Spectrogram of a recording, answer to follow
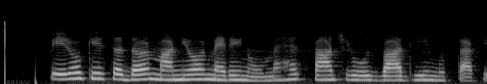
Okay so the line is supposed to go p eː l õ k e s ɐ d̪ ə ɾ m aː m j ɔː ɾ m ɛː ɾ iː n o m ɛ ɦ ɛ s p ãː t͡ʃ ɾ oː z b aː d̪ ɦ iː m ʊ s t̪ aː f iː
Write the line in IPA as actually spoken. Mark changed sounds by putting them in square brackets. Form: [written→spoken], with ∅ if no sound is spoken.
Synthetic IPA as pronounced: p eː [l→ɾ] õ k e s ɐ d̪ ə ɾ m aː [m→n] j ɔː ɾ m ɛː ɾ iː n o m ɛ ɦ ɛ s p ãː t͡ʃ ɾ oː z b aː d̪ ɦ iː m ʊ s t̪ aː f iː

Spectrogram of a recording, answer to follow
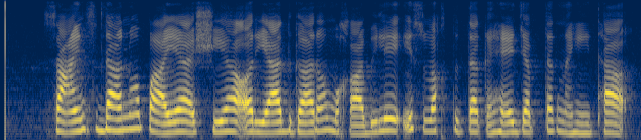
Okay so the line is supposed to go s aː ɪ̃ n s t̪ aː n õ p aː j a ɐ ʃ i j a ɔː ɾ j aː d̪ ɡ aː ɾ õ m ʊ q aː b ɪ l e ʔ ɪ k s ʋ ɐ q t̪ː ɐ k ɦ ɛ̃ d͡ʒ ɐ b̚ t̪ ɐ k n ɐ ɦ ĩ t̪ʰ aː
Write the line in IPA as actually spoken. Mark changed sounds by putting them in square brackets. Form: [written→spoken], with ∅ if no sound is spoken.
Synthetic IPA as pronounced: s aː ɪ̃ n s [t̪→d̪] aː n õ p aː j a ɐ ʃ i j a ɔː ɾ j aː d̪ ɡ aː ɾ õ m ʊ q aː b ɪ l e ʔ ɪ [k→∅] s ʋ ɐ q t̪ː ɐ k ɦ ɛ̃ d͡ʒ ɐ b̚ t̪ ɐ k n ɐ ɦ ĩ t̪ʰ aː

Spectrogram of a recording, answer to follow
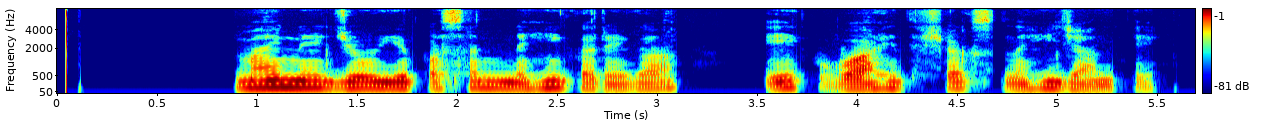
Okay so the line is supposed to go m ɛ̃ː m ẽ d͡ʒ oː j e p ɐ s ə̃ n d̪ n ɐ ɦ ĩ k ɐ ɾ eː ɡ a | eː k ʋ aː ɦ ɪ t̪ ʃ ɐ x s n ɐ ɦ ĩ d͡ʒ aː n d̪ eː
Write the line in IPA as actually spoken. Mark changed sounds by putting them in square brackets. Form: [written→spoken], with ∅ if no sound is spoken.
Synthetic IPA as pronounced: m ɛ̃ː m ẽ d͡ʒ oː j e p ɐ s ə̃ n d̪ n ɐ ɦ ĩ k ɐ ɾ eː ɡ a | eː k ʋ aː ɦ ɪ [t̪→d̪] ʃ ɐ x s n ɐ ɦ ĩ d͡ʒ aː n [d̪→t̪] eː

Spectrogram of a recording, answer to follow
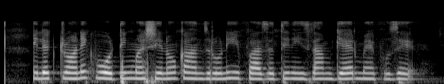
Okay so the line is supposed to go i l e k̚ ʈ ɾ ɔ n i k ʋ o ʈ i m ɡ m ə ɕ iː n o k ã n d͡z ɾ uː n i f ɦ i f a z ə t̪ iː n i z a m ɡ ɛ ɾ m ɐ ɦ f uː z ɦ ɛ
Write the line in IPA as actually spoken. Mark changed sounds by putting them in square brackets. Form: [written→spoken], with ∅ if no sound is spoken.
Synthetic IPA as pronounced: i l e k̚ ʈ ɾ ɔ n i k ʋ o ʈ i [m→ŋ] ɡ m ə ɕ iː n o k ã n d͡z ɾ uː n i [f→∅] ɦ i f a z ə t̪ iː n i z a m ɡ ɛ ɾ m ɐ ɦ f uː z ɦ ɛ

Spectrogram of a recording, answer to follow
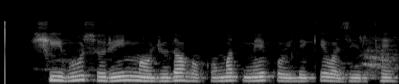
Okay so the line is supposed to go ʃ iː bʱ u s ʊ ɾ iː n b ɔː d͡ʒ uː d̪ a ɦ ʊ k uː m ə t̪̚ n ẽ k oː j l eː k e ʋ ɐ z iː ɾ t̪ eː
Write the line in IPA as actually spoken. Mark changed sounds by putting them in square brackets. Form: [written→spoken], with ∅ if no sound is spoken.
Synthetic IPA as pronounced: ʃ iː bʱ u s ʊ ɾ iː n [b→m] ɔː d͡ʒ uː d̪ a ɦ ʊ k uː m ə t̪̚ [n→m] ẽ k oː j l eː k e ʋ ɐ z iː ɾ [t̪→t̪ʰ] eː

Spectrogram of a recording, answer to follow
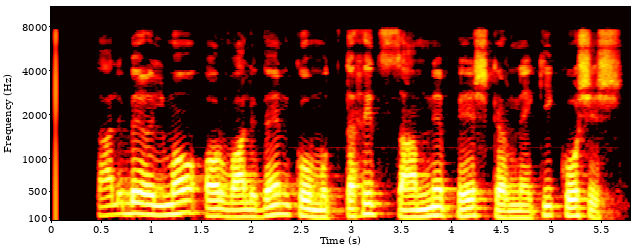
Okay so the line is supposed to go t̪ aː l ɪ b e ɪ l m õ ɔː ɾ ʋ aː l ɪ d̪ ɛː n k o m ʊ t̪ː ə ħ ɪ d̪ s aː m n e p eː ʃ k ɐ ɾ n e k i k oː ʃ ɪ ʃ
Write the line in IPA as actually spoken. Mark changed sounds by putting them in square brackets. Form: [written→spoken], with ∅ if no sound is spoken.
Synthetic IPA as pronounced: t̪ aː l ɪ b e ɪ l m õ ɔː ɾ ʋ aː l ɪ d̪ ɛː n k o m ʊ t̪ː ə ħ ɪ d̪ s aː m n e p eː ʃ k ɐ ɾ n e k i k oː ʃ ɪ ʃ

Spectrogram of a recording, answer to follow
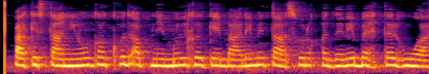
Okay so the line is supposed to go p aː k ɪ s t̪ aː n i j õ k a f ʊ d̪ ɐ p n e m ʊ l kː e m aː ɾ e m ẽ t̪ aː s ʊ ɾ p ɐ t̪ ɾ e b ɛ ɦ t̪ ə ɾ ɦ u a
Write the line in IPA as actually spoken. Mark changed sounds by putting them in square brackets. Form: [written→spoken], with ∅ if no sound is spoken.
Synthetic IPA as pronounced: p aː k ɪ s t̪ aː n i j õ k a [f→x] ʊ d̪ ɐ p n e m ʊ l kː e [m→b] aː ɾ e m ẽ t̪ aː s ʊ ɾ [p→q] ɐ [t̪→d̪] ɾ e b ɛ ɦ t̪ ə ɾ ɦ u a

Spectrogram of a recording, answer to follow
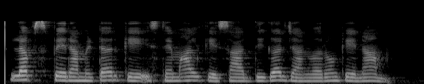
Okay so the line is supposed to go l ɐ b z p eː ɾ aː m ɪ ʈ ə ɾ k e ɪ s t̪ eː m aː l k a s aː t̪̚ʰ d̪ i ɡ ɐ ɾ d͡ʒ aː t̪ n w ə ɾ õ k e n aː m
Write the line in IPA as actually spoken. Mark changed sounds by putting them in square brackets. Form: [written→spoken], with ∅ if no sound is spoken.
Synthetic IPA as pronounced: l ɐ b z p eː ɾ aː m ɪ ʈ ə ɾ k e ɪ s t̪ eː m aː l k [a→e] s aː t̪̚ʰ d̪ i ɡ [ɐ→ə] ɾ d͡ʒ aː [t̪→∅] n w ə ɾ õ k e n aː m

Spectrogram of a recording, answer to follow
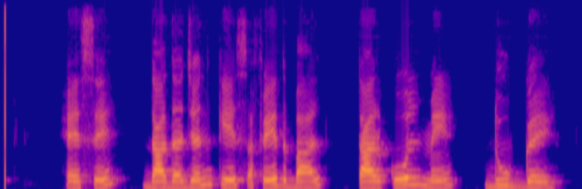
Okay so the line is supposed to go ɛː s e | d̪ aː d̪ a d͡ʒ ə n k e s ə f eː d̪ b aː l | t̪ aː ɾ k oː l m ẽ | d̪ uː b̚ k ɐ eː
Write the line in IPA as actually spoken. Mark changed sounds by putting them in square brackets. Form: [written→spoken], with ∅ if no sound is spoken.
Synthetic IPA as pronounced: ɛː s e | d̪ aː d̪ a d͡ʒ ə n k e s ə f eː d̪ b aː l | t̪ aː ɾ k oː l m ẽ | d̪ uː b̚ [k→ɡ] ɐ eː

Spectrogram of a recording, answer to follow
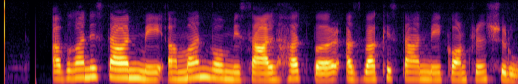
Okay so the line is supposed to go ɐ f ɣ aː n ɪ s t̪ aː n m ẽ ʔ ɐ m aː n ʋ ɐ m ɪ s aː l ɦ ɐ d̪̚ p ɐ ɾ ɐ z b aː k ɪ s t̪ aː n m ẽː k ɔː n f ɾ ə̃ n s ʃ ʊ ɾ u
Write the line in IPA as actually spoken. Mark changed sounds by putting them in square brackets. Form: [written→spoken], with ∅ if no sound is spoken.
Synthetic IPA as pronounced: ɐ f ɣ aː n ɪ s t̪ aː n m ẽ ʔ ɐ m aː n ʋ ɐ m ɪ s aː l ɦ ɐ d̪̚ p ɐ ɾ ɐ z b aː k ɪ s t̪ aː n m [ẽː→ẽ] k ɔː n f ɾ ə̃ n s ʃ ʊ ɾ u

